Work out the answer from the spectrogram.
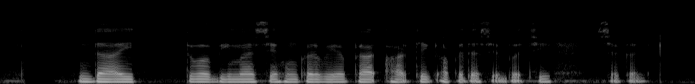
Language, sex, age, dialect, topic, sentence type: Maithili, male, 18-24, Southern/Standard, banking, statement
